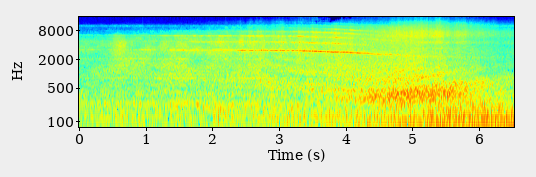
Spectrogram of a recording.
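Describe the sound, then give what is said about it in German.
Jet airplanes at an airport, heard from a terrace overlooking the field, make a continuous broad roar with a high turbine whine that swells steadily louder and stays strong to the end. “Von der Terrasse hier oben sieht man wirklich den ganzen Flughafen.”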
